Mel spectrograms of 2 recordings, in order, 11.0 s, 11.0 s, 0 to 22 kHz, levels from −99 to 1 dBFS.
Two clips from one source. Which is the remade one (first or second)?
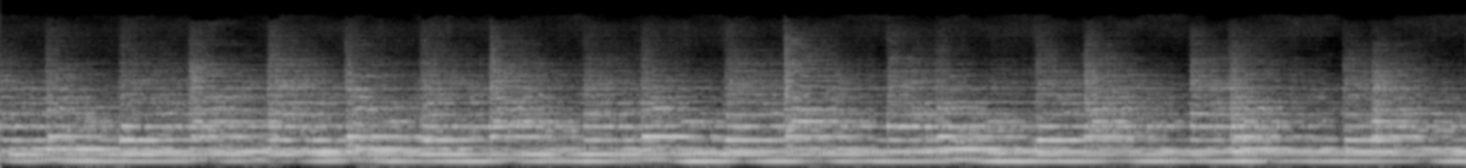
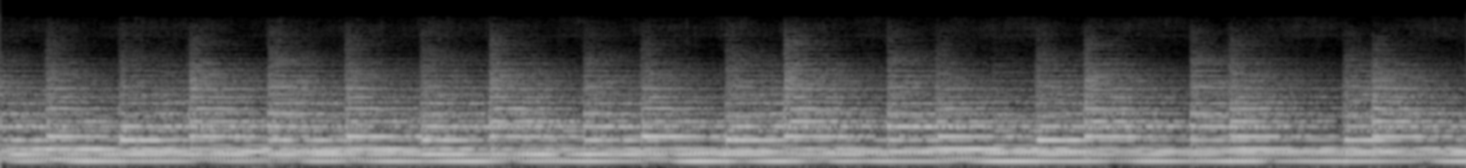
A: first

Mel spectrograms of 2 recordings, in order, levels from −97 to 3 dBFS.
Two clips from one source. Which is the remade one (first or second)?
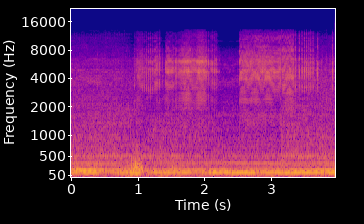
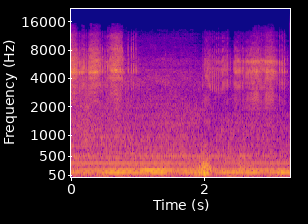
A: first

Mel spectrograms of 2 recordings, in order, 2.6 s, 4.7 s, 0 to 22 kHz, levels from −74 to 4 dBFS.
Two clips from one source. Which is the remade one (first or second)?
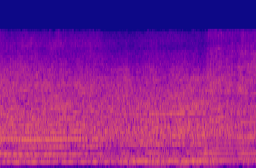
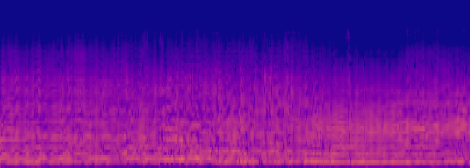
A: second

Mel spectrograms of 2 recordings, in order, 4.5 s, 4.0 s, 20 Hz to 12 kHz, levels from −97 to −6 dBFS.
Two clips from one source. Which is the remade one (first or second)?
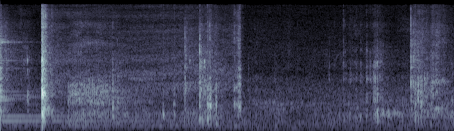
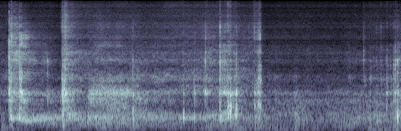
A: second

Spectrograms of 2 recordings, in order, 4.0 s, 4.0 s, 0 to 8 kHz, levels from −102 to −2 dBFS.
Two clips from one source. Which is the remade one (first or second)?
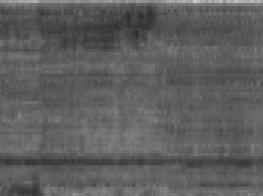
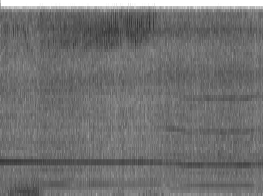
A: first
